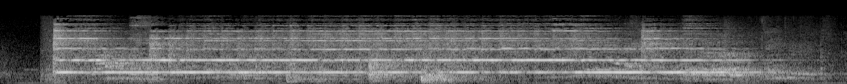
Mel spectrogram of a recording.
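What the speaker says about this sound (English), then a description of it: "The bell sounds 3 times daily, in the morning, at midday, and in the evening, signaling to everyone that the meal is ready" A single meal bell rings out loud and close, its bright metallic tone sustaining and slowly fading over several seconds.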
